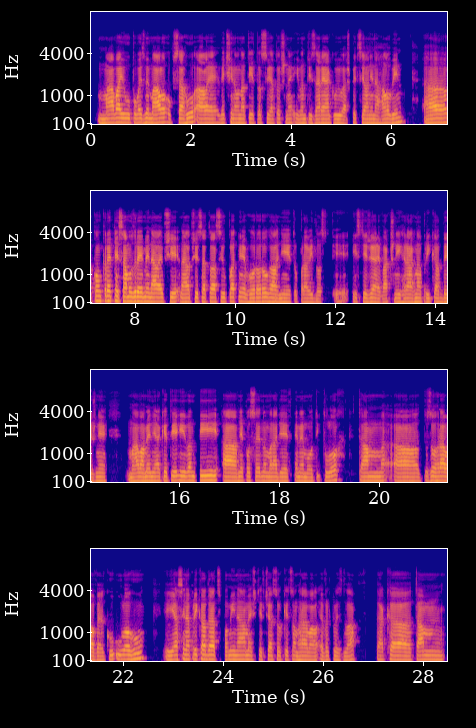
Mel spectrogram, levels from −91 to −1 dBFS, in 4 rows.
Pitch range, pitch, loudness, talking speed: 125-140 Hz, 130 Hz, -24 LUFS, 145 wpm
